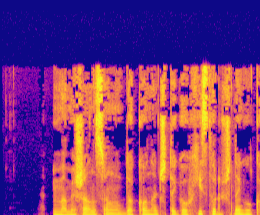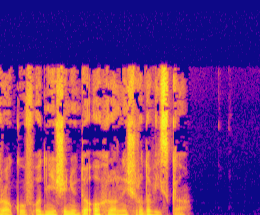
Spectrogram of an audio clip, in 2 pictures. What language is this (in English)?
Polish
